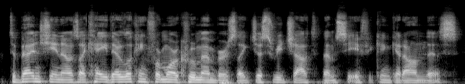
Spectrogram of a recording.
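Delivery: usual speaking voice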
